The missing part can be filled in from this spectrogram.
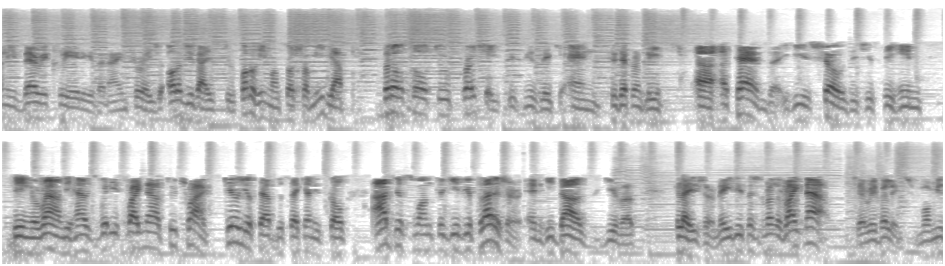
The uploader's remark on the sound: On the phone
